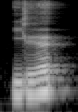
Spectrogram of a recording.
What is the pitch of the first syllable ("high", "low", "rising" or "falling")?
rising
